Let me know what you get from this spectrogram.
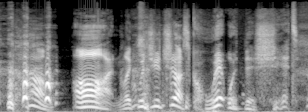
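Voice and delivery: loud, drawn-out exasperated plea. Acted. Host voices Killface's reaction to awful jokes, exasperated. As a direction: beg them to stop, slow and fed up. Acts out fed-up silent reaction.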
